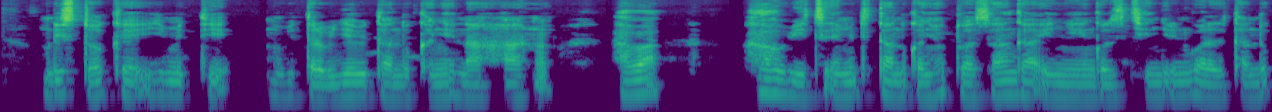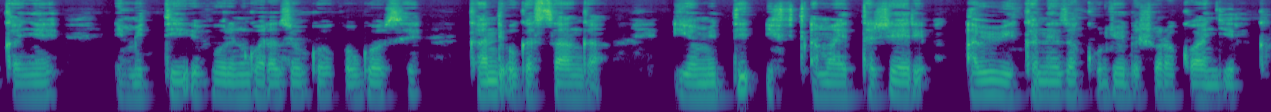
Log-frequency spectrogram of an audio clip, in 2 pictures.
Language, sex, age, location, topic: Kinyarwanda, male, 18-24, Kigali, health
